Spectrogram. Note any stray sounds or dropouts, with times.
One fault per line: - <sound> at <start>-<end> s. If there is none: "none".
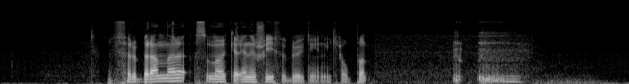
- throat clearing at 4.5-5.3 s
